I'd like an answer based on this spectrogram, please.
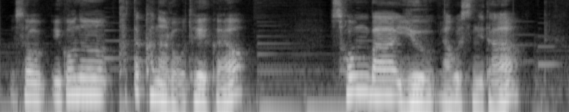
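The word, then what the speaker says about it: ソンバ油: 근데 일본어로는 손바유라고 읽어요. 그래서 손, 그 다음에 말마는 바, 기름은 유라고 읽어요. 그래서 이 바 같은 경우는 마하고 유하고 같이 읽을 때는 바가 좀 길게 읽어요. 그래서 손바유라고 있습니다. 그래서 위에 표기도 바가 길게 돼 있죠.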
